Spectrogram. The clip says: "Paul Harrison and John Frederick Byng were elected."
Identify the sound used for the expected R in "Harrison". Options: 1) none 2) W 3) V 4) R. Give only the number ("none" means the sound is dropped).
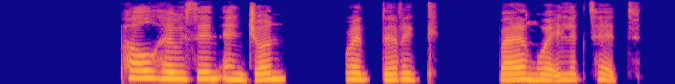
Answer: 2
